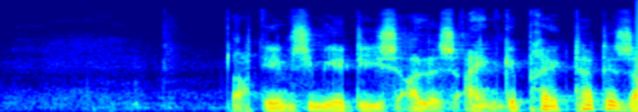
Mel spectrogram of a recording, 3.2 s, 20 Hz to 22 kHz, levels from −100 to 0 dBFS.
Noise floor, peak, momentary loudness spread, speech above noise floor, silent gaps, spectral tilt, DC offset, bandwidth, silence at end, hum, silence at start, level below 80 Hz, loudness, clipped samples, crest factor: -68 dBFS; -14 dBFS; 5 LU; 35 dB; none; -5 dB/octave; under 0.1%; 16 kHz; 0 s; none; 1.15 s; -58 dBFS; -33 LUFS; under 0.1%; 20 dB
